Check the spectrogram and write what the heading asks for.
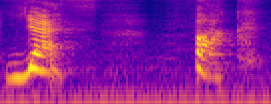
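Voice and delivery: loud, punchy exclamations; emphatic reenacted reader's reaction; retold excited outburst. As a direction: act out cheering on the book. Acts out reactions while annotating.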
